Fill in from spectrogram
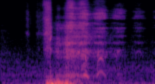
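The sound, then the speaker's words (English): A single person yawns from tiredness, a breathy inhalation swelling into a soft, drawn-out voiced exhale that fades away. It is fairly quiet, with no talking. “Could you at least try not to yawn?”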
